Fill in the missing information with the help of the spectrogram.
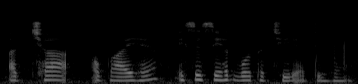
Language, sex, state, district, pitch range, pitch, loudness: Hindi, female, Uttar Pradesh, Budaun, 175-200 Hz, 190 Hz, -45 LUFS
